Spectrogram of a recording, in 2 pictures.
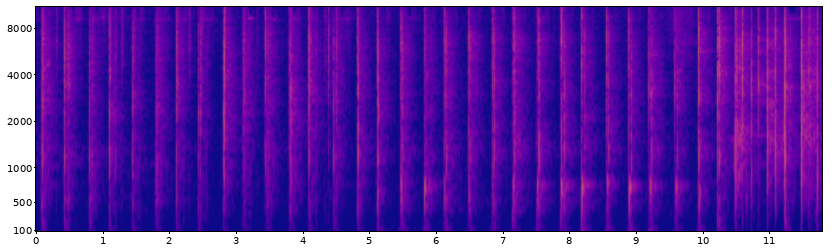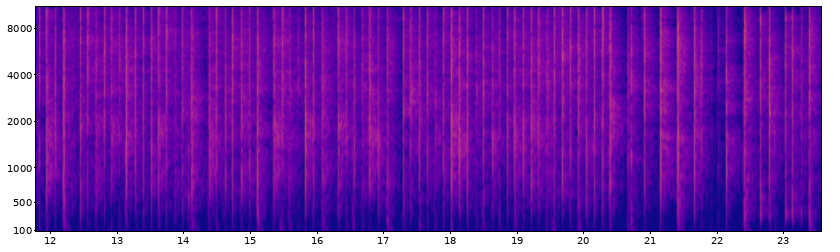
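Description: Hands slap the stomach like a bass drum in body percussion: many dull, thumping slaps in a steady rhythm, growing faster and denser partway through, with no talking.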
